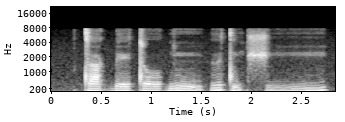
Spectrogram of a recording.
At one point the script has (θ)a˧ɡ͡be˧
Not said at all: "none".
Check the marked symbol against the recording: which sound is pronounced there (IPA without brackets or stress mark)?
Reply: t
